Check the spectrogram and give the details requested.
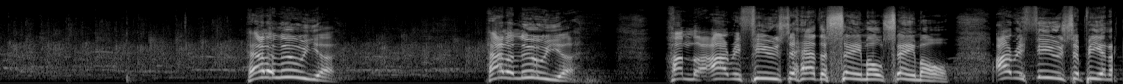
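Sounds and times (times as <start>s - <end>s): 
people clapping: 0.0s - 5.7s
speech: 2.5s - 3.4s, 4.9s - 5.9s, 6.7s - 11.2s.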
